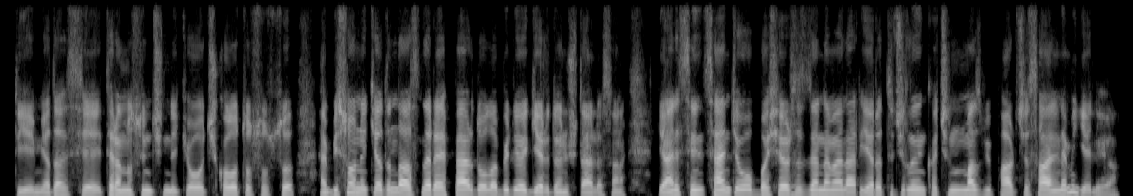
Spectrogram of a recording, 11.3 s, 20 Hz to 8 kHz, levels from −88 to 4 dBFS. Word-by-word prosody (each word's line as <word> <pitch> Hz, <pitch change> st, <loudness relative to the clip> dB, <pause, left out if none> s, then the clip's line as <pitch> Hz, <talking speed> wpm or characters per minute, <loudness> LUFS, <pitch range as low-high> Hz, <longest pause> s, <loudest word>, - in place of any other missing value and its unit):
diyeyim 105 Hz, -2 st, -2 dB
ya 115 Hz, +1 st, -1 dB
da 145 Hz, +1 st, 0 dB
si 135 Hz, -3 st, -2 dB
tiramisunun 145 Hz, 0 st, +1 dB
içindeki 135 Hz, 0 st, -4 dB
o 135 Hz, 0 st, +2 dB
çikolata 140 Hz, +1 st, -1 dB
sosu, 125 Hz, +5 st, -4 dB, 0.2 s
hani, 115 Hz, -1 st, -2 dB
bir 160 Hz, -, -1 dB
sonraki 180 Hz, +1 st, +1 dB
adımda 180 Hz, 0 st, +2 dB
aslında 165 Hz, +2 st, +3 dB
rehber 160 Hz, +2 st, +3 dB
de -, -, -2 dB
olabiliyor 155 Hz, +1 st, +2 dB
geri 120 Hz, -7 st, +1 dB
dönüşlerle 105 Hz, -1 st, -2 dB
sana. 105 Hz, +1 st, -8 dB, 0.3 s
Yani, 125 Hz, +7 st, +4 dB
senin 155 Hz, 0 st, 0 dB
sence 170 Hz, +2 st, +2 dB
o 170 Hz, -3 st, -1 dB
başarısız 155 Hz, +5 st, 0 dB
denemeler 160 Hz, +3 st, +2 dB
yaratıcılığın 145 Hz, +4 st, -1 dB
kaçınılmaz 150 Hz, +3 st, -1 dB
bir 155 Hz, -, -8 dB
parçası 135 Hz, +1 st, -2 dB
hâline 150 Hz, +2 st, +4 dB
mi 220 Hz, +3 st, -1 dB
geliyor? 105 Hz, -, -6 dB
145 Hz, 175 wpm, -24 LUFS, 130-160 Hz, 0.3 s, Yani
